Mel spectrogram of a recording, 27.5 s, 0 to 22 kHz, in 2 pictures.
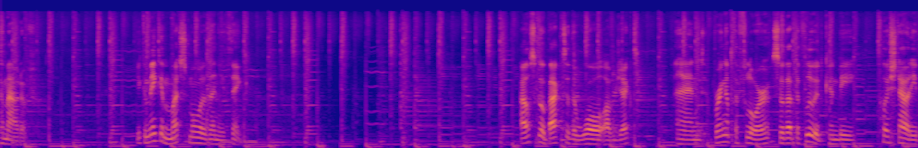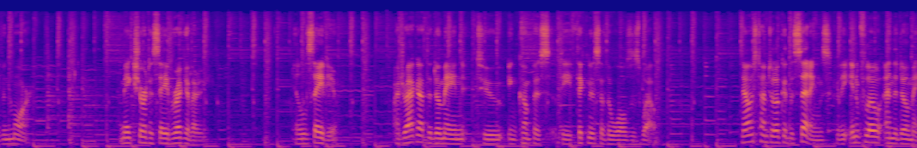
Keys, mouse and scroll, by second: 0.0-5.1 typing, 0.7 middle drag, 1.2 middle click, 1.6 middle click, 1.9 middle drag, 2.2 middle drag, 2.3 click, 2.6 Tab, 6.8 Tab, 7.0 click, 7.4 g, 8.6 Tab, 8.8 Tab, 8.9 middle drag, 9.3-11.2 typing, 10.0 middle drag, 11.4-12.1 middle drag, 12.3 ctrl+z, 12.3 middle click, 12.7 middle click, 12.9 click, 13.0 middle click, 13.1 z, 13.1 shift+click, 13.4 ctrl+a, 13.5 middle click, 13.7 z, 13.8 shift+middle click, 14.2 click, 14.6 click, 14.7 drag, 14.9 drag, 15.3 drag, 15.8 shift+middle drag, 16.1 middle click, 16.2 z, 16.3 middle drag, 16.7 middle drag, 17.3 shift+middle click, 18.0 click, 18.6 ctrl+shift+s, 19.9 click, 22.5 z, 22.6 middle click, 22.7 middle click, 23.0 click, 23.1 click, 23.6 ctrl+s, 23.8 middle click, 24.1-25.9 typing, 24.5 Tab, 24.6 click, 24.7 middle click, 25.3 Tab, 25.4 shift+middle click, 25.9 middle drag, 26.1 shift+middle click, 26.3 shift+middle click, 26.5-27.2 middle drag, 27.3 shift+middle click.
